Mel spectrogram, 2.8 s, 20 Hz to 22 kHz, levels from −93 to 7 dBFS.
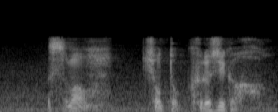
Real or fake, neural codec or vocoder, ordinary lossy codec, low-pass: real; none; none; 5.4 kHz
